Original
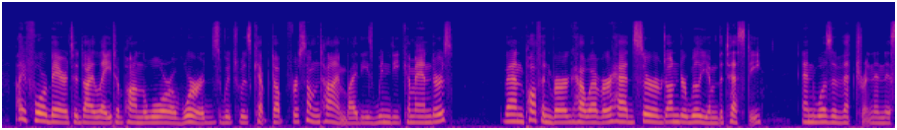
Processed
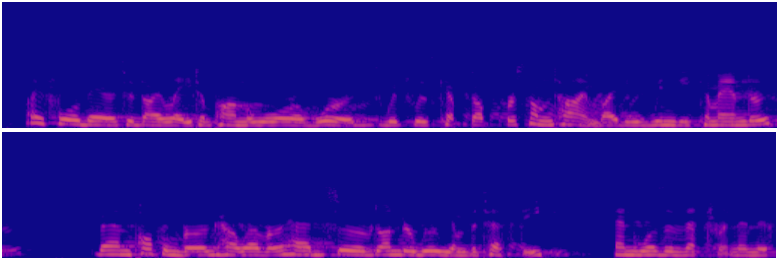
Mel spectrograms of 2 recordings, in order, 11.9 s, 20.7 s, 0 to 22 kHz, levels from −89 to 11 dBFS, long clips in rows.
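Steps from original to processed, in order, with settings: level-controlled noise filter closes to 700 Hz, open at -22.5 dBFS; band-stop 2.6 kHz, Q 9.7; low-pass that closes with the level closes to 800 Hz, closed at -23.5 dBFS; high-pass 140 Hz 6 dB/octave; peaking EQ 2.1 kHz -9.5 dB 0.24 oct; peak limiter -30 dBFS, peak gain reduction 15 dB; delay 205 ms -17 dB; reverberation, pre-delay 134 ms, DRR 17 dB; speed mistake 78 rpm record played at 45 rpm; spectral contrast expander 1.5:1

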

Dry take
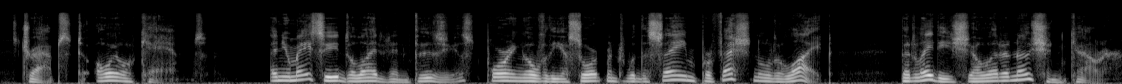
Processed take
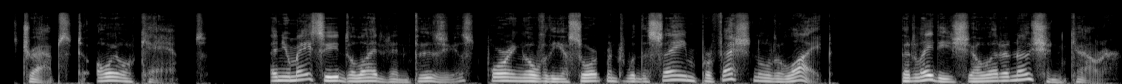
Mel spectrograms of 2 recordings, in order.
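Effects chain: gate -40 dBFS, range -45 dB; trim +2 dB

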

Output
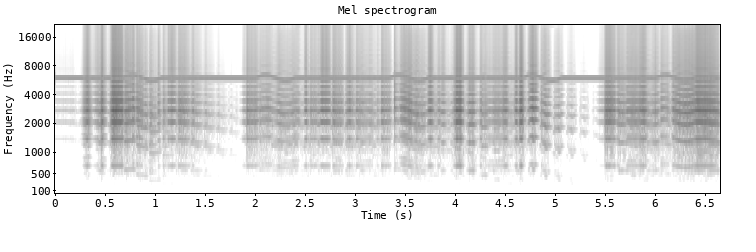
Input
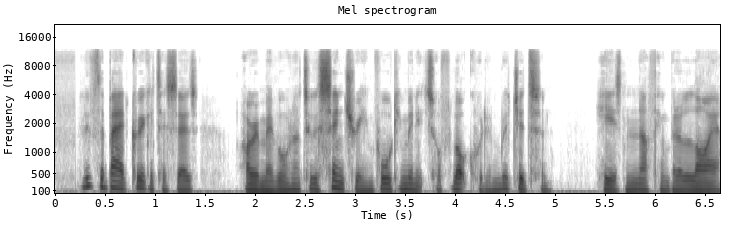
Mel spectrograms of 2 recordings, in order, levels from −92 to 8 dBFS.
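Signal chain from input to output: sorted samples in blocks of 64 samples; 0.78–3.39 s: compression, threshold -25 dBFS, peak gain reduction 11 dB; whistle 6 kHz -41 dBFS; ladder high-pass 2.2 kHz, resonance 40%; frequency-shifting echo 127 ms, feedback 41%, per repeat -110 Hz, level -9 dB; warped record 45 rpm, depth 100 cents

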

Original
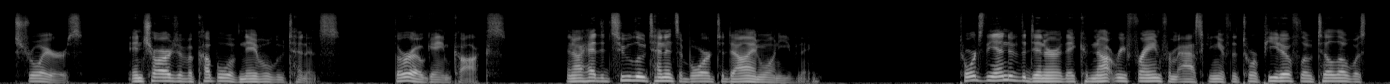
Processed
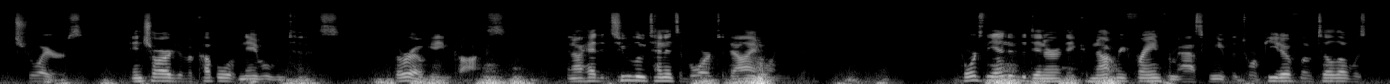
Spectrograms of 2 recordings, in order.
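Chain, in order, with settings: wind noise 120 Hz -25 dBFS; spectral noise reduction 18 dB

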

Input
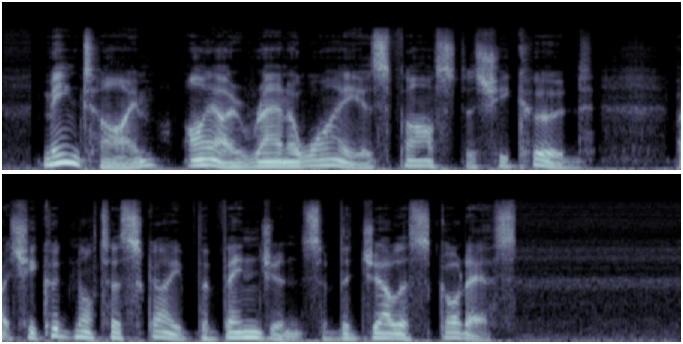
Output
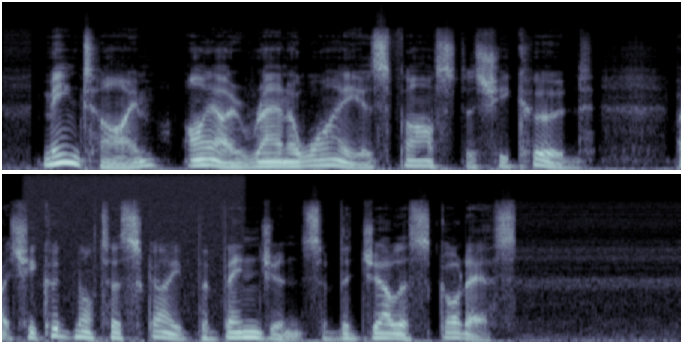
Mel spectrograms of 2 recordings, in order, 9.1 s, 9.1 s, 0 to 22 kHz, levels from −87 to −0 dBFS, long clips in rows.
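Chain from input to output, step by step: 4.65–6.13 s: added noise white -51 dBFS; Chebyshev shaper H 4 -38 dB, 5 -43 dB, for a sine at -9 dBFS

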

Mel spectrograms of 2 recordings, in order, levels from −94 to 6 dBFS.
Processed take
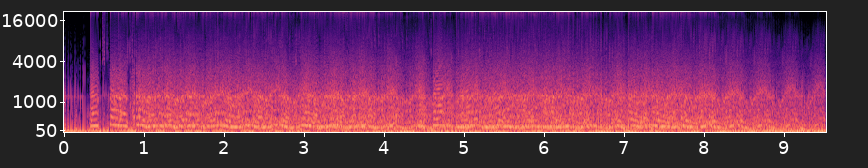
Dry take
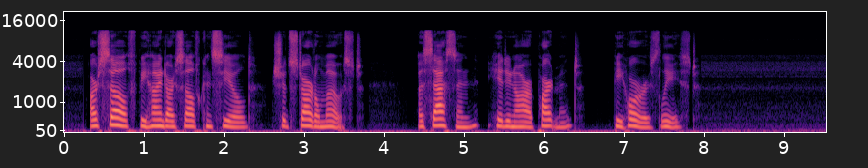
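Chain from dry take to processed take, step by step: local Wiener filter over 25 samples; tilt EQ -4.5 dB/octave; in parallel at +2.5 dB: peak limiter -14 dBFS, peak gain reduction 11 dB; on the sum: compression 12:1, threshold -13 dBFS, peak gain reduction 11 dB; on a send: bouncing-ball echo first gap 290 ms, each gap 0.65×, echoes 5; on the sum: fuzz box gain 41 dB, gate -48 dBFS; reverb removal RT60 1.7 s; de-esser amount 65%; peaking EQ 1.2 kHz +12.5 dB 0.32 oct; saturation -12 dBFS, distortion -22 dB; modulated delay 349 ms, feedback 78%, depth 146 cents, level -3.5 dB

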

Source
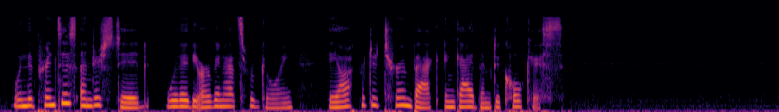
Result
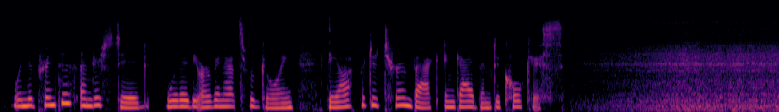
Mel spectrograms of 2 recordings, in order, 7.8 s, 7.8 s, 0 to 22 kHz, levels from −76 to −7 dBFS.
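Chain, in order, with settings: recorder AGC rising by 18 dB/s; high-pass 100 Hz 24 dB/octave; low-pass that closes with the level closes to 1.4 kHz, closed at -24 dBFS; trim -6 dB

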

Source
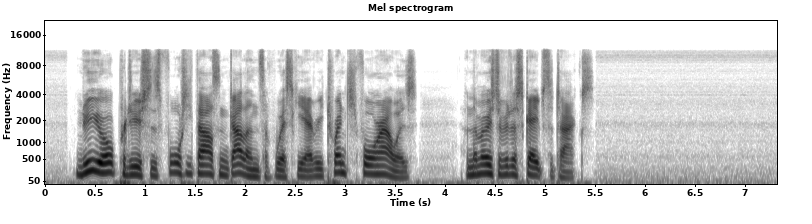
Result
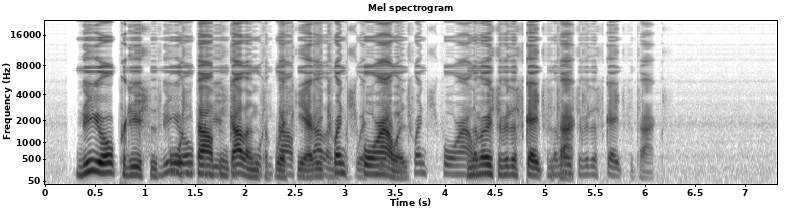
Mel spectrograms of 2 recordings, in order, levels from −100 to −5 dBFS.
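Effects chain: careless resampling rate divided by 6×, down filtered, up hold; high-pass 650 Hz 6 dB/octave; peaking EQ 2.2 kHz +5 dB 0.37 oct; on a send: delay 802 ms -11 dB; on the sum: trim +2 dB

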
